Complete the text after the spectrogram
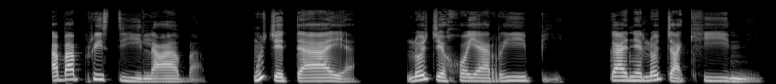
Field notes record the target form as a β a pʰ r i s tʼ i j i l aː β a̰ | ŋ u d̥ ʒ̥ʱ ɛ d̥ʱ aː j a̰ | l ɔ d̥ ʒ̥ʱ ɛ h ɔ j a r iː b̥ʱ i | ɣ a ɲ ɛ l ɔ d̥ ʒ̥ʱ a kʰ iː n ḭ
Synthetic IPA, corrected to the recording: a β a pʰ r i s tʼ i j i l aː β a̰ | ŋ u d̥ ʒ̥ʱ ɛ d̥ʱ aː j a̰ | l ɔ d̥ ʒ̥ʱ ɛ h ɔ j a r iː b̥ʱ i | ɣ a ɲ ɛ l ɔ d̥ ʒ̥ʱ a kʰ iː n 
